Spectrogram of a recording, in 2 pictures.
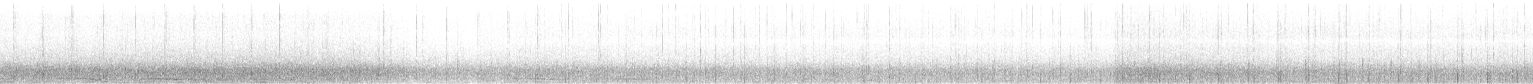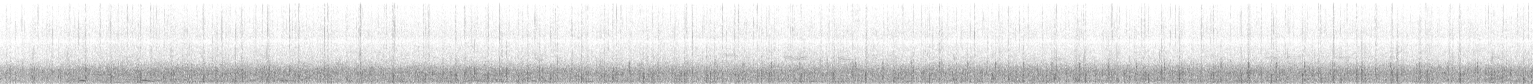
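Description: Sustained applause from a large audience in a standing ovation, with voices and cheering mixed in. It eases off somewhat about four seconds in and swells back up around eleven seconds.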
